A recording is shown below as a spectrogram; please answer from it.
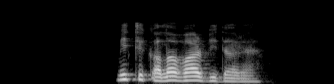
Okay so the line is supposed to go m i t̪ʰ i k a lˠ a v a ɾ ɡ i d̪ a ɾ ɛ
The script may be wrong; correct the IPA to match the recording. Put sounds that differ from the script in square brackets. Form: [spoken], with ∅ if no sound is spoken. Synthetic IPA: m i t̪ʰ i k a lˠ a v a ɾ [b] i d̪ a ɾ ɛ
